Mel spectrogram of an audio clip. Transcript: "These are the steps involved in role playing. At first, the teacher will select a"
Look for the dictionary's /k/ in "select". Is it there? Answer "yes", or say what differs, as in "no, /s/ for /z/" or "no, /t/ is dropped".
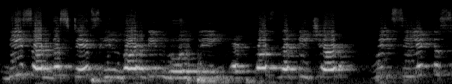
no, /k/ is dropped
